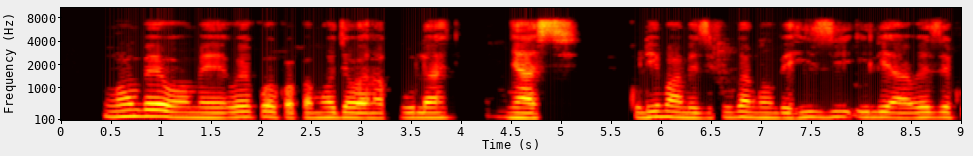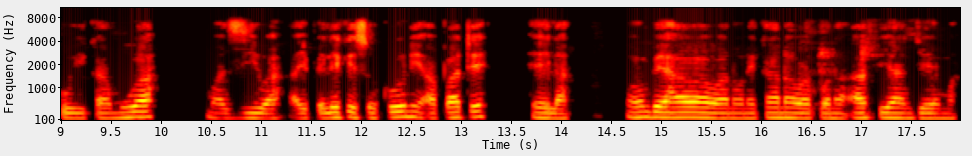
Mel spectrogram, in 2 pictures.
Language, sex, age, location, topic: Swahili, male, 50+, Wajir, agriculture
